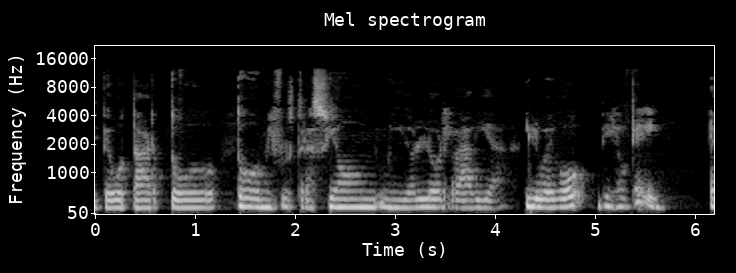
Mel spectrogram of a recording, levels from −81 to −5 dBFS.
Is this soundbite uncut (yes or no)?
no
